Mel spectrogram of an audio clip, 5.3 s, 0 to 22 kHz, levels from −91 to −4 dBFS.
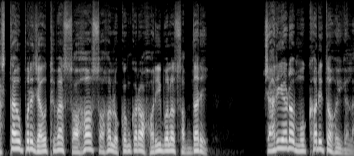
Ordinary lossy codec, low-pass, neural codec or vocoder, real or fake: none; none; none; real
